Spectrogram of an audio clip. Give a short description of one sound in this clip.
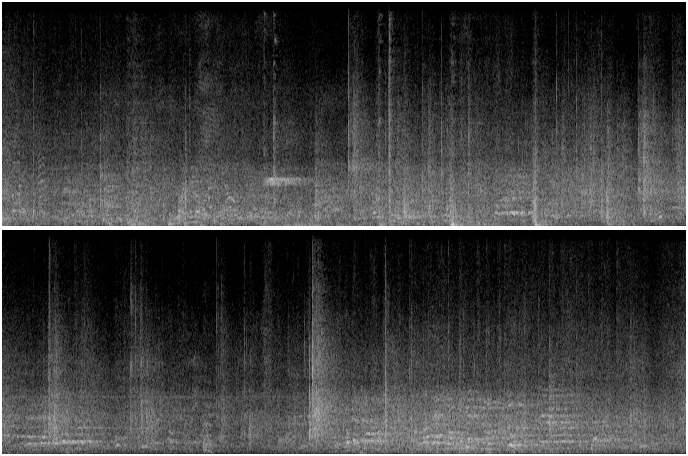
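A crowd of spectators cheers and shouts in a large echoing rink.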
